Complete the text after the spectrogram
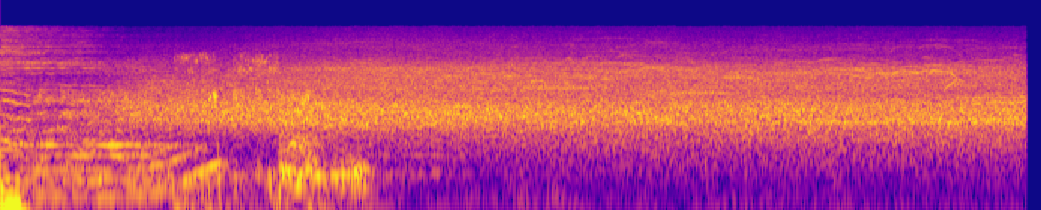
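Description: A huge crowd cheers and roars.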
